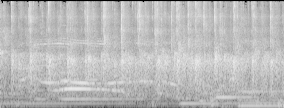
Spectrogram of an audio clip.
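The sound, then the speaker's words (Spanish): A church audience applauds for Christ in a steady, dense wash of clapping, with sustained organ or keyboard tones and a few voices mixed in underneath. “Y vamos a dar un aplauso a Cristo.”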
